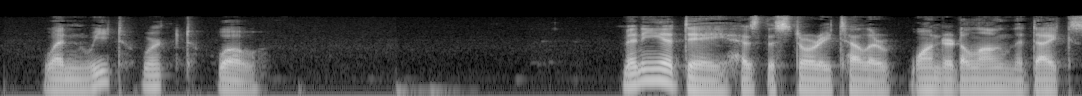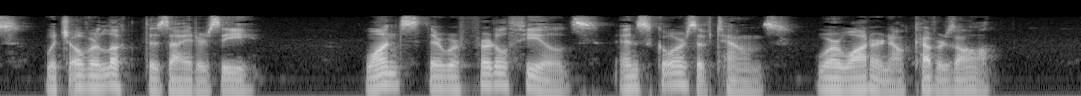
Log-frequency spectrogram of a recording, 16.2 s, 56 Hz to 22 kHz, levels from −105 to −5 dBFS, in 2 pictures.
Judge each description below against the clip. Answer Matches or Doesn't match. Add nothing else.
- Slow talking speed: Matches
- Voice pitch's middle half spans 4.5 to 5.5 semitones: Matches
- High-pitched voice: Doesn't match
